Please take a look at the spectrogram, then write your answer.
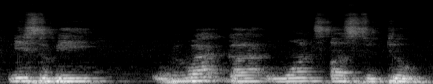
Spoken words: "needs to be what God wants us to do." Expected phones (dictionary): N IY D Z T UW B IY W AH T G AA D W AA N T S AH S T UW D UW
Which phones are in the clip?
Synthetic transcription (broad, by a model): N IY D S T UW B IY W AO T G AA D W AA N T S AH S T UW D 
